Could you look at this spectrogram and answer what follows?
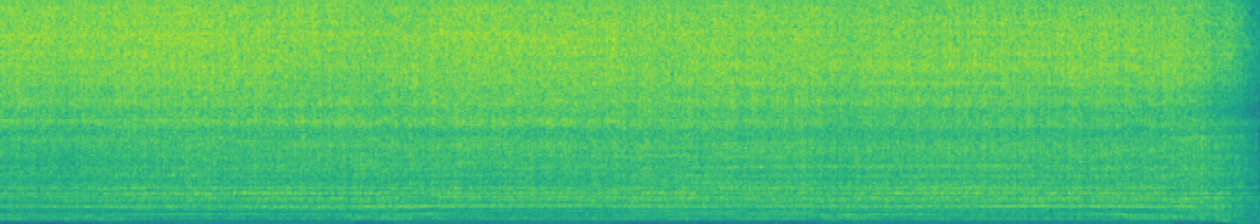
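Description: A Veronica blender, an Indian brand, grinds rice loudly and steadily for about twelve seconds, its motor whine dipping briefly three times as the load shifts before picking back up.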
